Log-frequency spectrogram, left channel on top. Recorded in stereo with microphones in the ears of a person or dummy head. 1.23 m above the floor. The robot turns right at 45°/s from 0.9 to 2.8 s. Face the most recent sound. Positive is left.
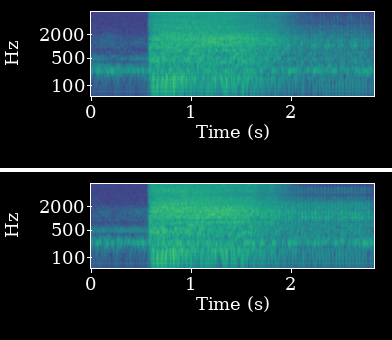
turn(degrees=75)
